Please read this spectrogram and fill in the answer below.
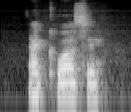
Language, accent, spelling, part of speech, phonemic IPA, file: French, Canada, accroissait, verb, /a.kʁwa.sɛ/, LL-Q150 (fra)-accroissait.wav
- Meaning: third-person singular imperfect indicative of accroître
